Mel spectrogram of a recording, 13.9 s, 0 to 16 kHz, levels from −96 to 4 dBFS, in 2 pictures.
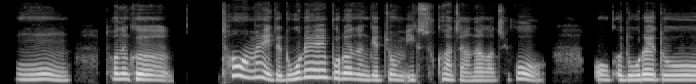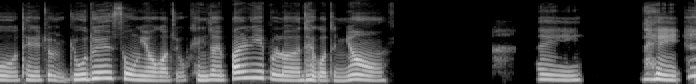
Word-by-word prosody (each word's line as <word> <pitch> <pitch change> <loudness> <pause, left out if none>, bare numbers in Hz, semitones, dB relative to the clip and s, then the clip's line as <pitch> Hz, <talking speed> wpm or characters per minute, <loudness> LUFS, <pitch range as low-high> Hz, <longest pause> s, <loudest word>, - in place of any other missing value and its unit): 오. 215 -3 -2 0.3
저는 235 -1 +2
그 210 -5 +3 0.5
처음에 320 -8 +3
이제 210 -3 0
노래 300 +10 +3
부르는 245 -7 +2
게 195 0 0
좀 195 -1 -3
익숙하지 195 +1 -5
않아 180 +1 -4
가지고 205 +5 -3 0.5
어 205 - -3
그 205 - -2
노래도 200 -2 +2
되게 195 -2 -3
좀 185 -4 -6
요들송이어 230 -4 +2
가지고 175 0 -5
굉장히 195 +1 -1
빨리 285 +3 +3
불러야 195 -7 0
되거든요. 180 0 0 1.5
네. 200 -3 -3 0.6
네. 225 -3 +1
205 Hz, 235 characters per minute, -21 LUFS, 190-230 Hz, 1.5 s, 그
